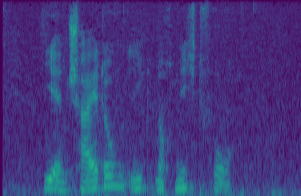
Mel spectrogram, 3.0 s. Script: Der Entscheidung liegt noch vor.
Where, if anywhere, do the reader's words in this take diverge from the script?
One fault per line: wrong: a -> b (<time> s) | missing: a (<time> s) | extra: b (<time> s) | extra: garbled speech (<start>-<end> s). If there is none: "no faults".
wrong: Der -> Die (0.4 s)
extra: nicht (1.7 s)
